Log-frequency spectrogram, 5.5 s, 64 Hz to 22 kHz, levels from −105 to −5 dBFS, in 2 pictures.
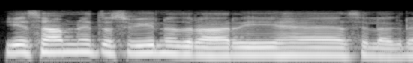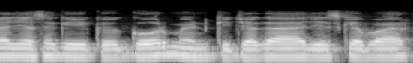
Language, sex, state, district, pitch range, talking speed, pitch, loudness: Hindi, male, Delhi, New Delhi, 120-145 Hz, 230 wpm, 130 Hz, -18 LUFS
